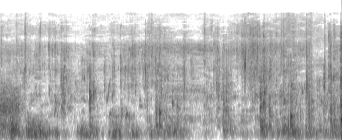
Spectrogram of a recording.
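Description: River waves slapping and sloshing around a small wooden boat in the Sundarbans under a cloudy sky, irregular choppy splashes close by, moderately faint.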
